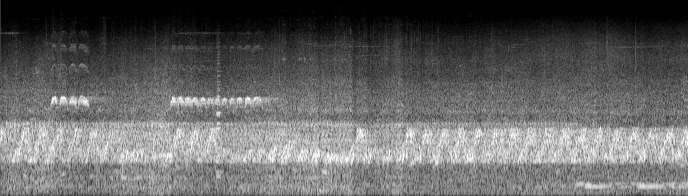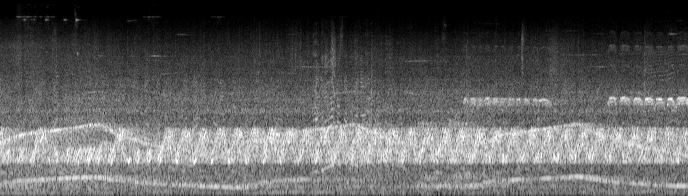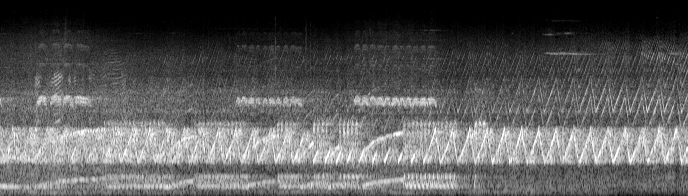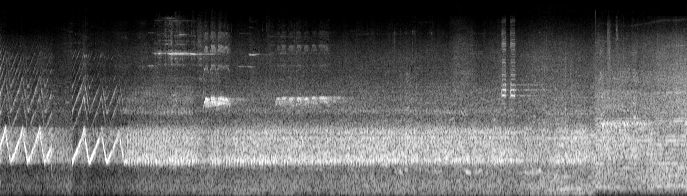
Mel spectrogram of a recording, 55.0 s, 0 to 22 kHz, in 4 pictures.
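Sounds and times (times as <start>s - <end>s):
ambulance siren wailing: 0.0s - 55.0s
low rumbler siren: 0.0s - 55.0s.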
